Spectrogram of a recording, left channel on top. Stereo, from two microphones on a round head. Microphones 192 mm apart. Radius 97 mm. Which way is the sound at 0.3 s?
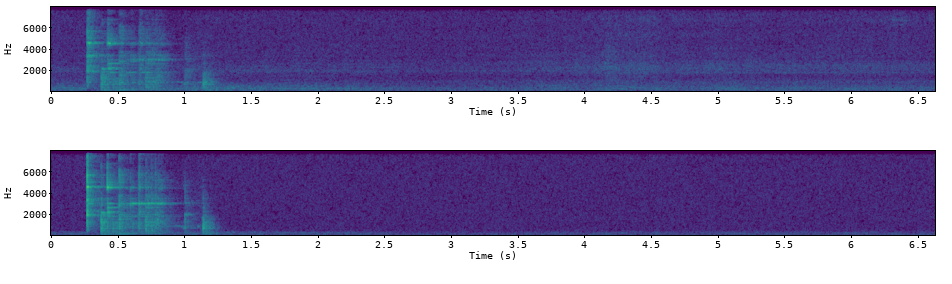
50° right (ahead or behind).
